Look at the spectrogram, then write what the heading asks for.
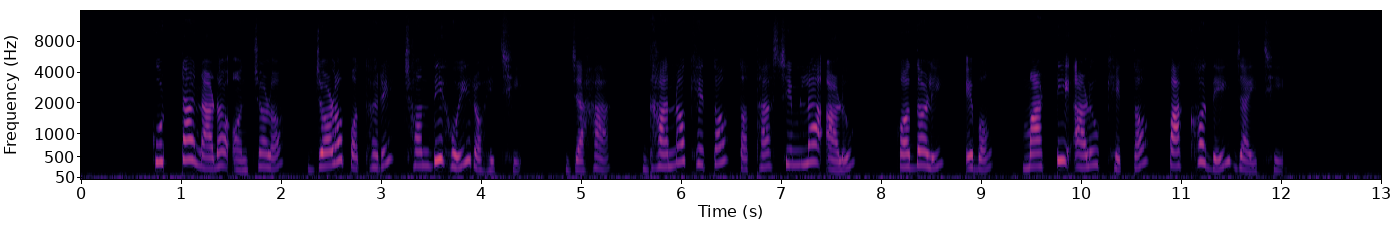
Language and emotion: Odia, neutral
